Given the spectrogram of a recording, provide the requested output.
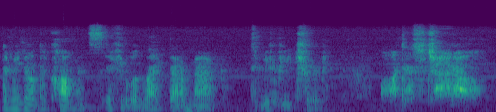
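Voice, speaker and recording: A man giving hushed ASMR gaming commentary, musing softly and often dropping toward a whisper. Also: deep voice, big pitch swings, moderate pace, rough recording. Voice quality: soft, breathy, partly whispered. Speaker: gaming video creator and host. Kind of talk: ASMR gaming commentary mixed with casual chat.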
